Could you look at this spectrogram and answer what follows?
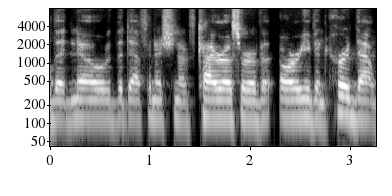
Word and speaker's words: Kairos: And so taking a look at what you're doing with Chyros uh coaching and I want to I want to dive right into that too.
